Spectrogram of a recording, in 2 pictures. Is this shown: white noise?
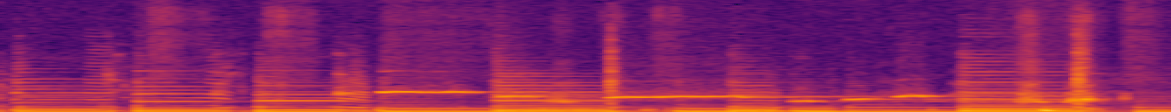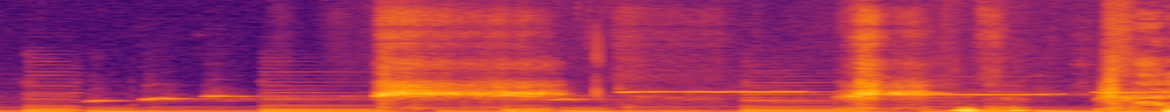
no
